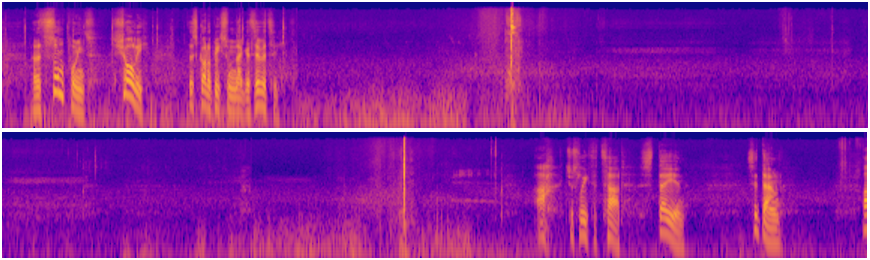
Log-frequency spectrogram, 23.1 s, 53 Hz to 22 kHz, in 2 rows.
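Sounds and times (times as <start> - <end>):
golf club striking ball: 6.7 - 7.1, 16.8 - 17.2.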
